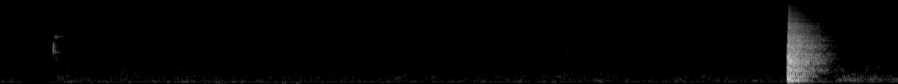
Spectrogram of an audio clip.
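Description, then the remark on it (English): A chair gives off a single loud, sharp crack that rings out briefly and fades, preceded by a tiny faint click; otherwise near silence with no voices. “So I'm sorry, but that was my chair.”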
